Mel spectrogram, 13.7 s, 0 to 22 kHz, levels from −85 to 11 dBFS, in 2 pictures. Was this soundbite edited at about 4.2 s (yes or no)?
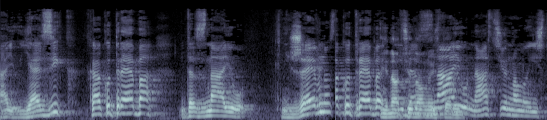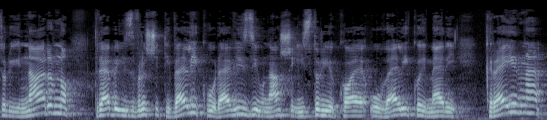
yes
